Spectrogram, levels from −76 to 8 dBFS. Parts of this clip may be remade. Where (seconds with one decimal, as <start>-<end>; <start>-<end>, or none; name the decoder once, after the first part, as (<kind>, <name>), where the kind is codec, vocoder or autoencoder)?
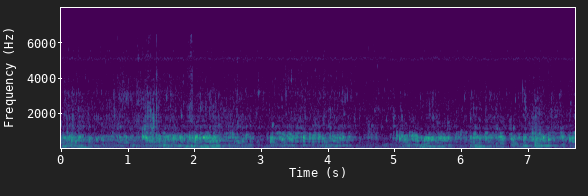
none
